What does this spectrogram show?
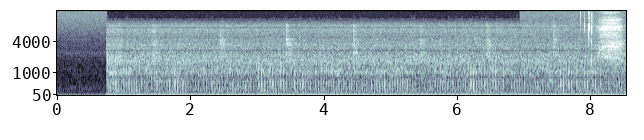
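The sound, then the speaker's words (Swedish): A pet cat purrs, a steady low rumble swelling and easing in an even rhythm of about one cycle per second, continuing alone after a brief quiet start. “Hör bara vilken liten vilsam motor!”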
